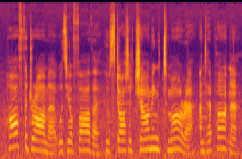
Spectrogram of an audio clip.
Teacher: the Liverpool accent has a non rotic quality where you don't pronounce the r that occurs after a vowel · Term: non-rhotic quality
